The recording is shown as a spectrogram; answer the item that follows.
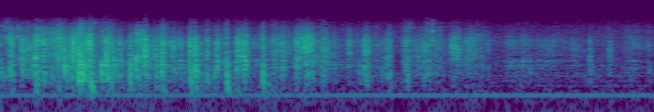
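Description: Radio-drama sound effects of men diving for cover on rough ground under fire: a rapid, irregular clatter of crunches and knocks that fades away over the last couple of seconds.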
